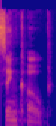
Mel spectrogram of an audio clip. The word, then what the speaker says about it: syncope: So loss of consciousness in the medical community is known as syncope, S-Y-N-C-O-P-E, a word that does not look the way that it's pronounced, but trust me, it's syncope. And wait, not syncope? – Yeah, don't call it syncope.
